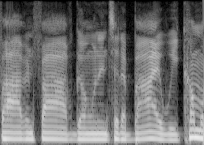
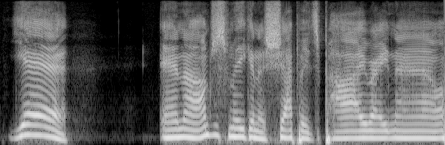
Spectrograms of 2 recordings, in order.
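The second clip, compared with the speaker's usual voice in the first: put-on acting stoned, high voice, slightly slower pace; 3 semitones higher than usual. Retelling a caller's first call, imitating someone high and a bit slower. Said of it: "He was so fucking high".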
